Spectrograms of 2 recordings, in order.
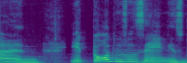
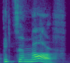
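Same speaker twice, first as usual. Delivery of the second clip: higher, louder It's enough as if slamming the table; fed-up outburst; 7 semitones higher, 6 dB louder, slower than usual. Shown as a demonstration. Teacher slams the table, demoing an angry enough. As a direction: snap it out like you've had it. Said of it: "dá um tapão na mesa e fala".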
